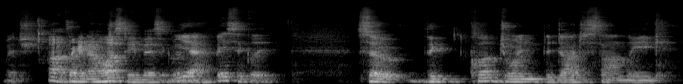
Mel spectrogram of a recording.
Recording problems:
off-mic speech; far
room echo; noticeable; dies away in 0.3 s

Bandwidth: 15 kHz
